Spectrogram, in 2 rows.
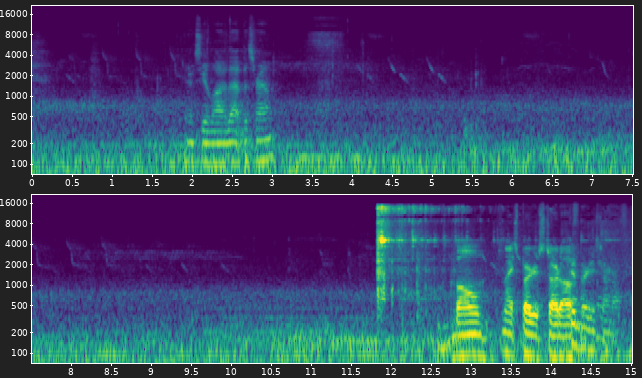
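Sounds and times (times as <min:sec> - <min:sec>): small birds chirping: 0:00.0 - 0:11.8
low steady background rumble: 0:00.0 - 0:15.0.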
